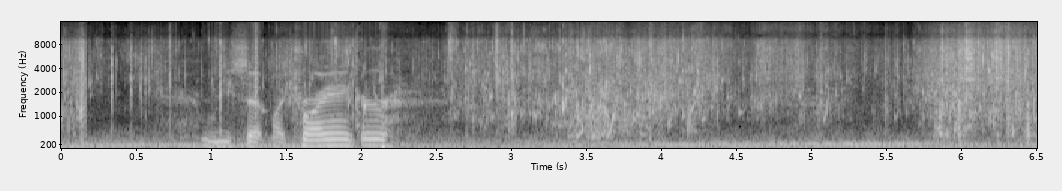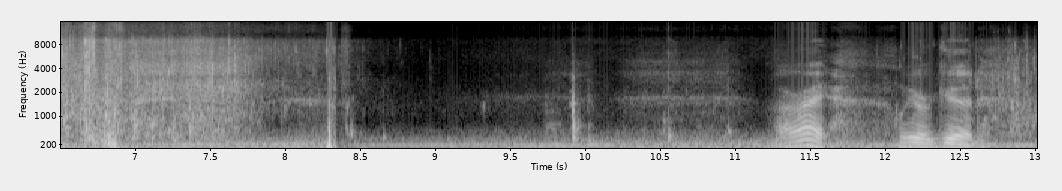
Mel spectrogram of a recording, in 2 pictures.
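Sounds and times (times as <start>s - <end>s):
shallow water sloshing: 0.0s - 8.9s, 12.5s - 13.0s
steady low hum: 0.0s - 13.0s.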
